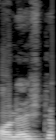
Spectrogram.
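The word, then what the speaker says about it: honest: एन ऑनेस्ट, अब देखो ऑनेस्ट मैन आ गया, ऑनेस्ट, तो ऑनेस्ट, ऑनेस्ट, ऑनेस्ट कहाँ से, जो क्या है एच साइलेंट है, तो बात कर रहा है कहाँ से, ओ से, तो क्या आएगा, एन का प्रयोग किया जाएगा।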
